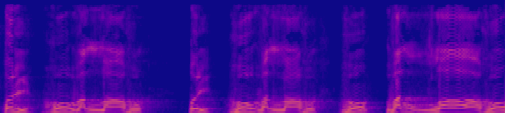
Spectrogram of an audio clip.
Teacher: اب ہا کا پیش، اس کو دراز بھی نہیں کرنا، ہونٹوں کو گول بھی کرنا ہے، ہا کو واضح ادا کرنا ہے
